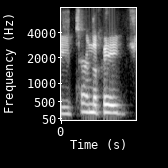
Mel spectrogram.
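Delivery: ordinary delivery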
